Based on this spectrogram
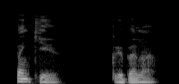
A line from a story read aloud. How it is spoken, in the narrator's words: Softly she added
